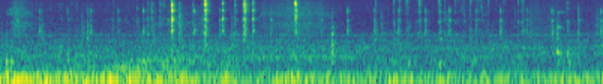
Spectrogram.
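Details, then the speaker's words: Elliott carved tall chime clock movement during restoration assembly, maintaining power engaged: crisp, even ticks about one per second, escapement beating steadily; normal ticking. "Clock is ticking. That's the maintaining power."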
